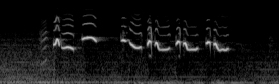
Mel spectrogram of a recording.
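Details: Baltimore orioles at grape jelly feeders in southeast Kansas on 9 May 2019; a quick run of about ten clear whistled notes, most slurring downward, over a faint steady low hum.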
